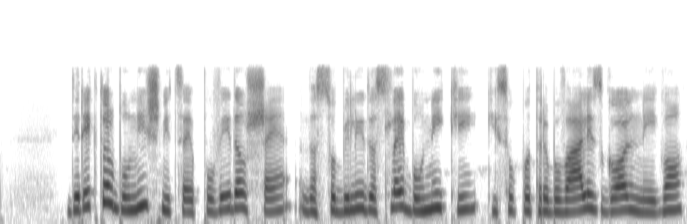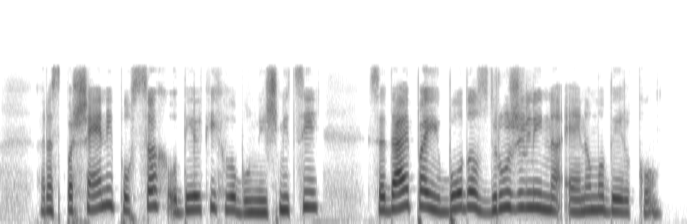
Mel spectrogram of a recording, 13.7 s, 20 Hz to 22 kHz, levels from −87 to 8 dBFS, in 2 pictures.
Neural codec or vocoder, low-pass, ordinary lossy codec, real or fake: codec, 16 kHz, 2 kbps, X-Codec, HuBERT features, trained on balanced general audio; 7.2 kHz; none; fake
